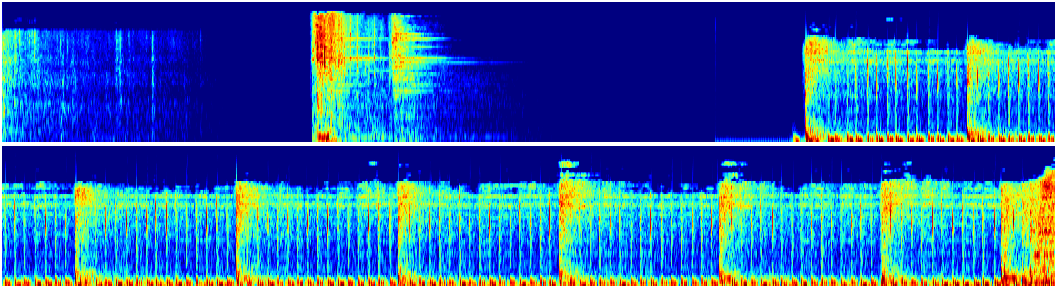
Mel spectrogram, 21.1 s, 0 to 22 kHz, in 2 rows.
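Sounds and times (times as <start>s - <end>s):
cymbal crashes: 20.6s - 21.0s.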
